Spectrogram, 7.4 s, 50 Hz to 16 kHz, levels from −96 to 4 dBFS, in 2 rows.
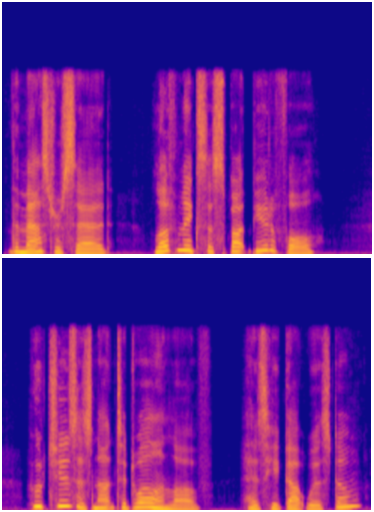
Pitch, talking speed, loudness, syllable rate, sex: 250 Hz, 155 wpm, -17 LUFS, 4.5 syllables/s, female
